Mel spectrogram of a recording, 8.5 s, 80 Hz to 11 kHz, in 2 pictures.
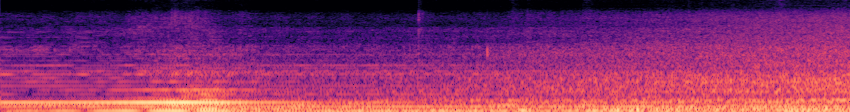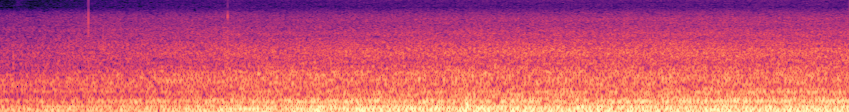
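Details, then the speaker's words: Late-1960s McGraw-Edison Eskimo 3-speed all-metal box fan starting up on high speed: low steady hum swelling into a loud, even, roaring air rush as the blades come up to speed; healthy startup. "Now, this thing absolutely has a has an absolutely roaring startup sound on high speed."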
